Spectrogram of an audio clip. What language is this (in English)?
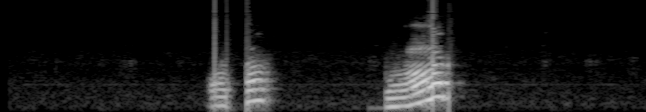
Bashkir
